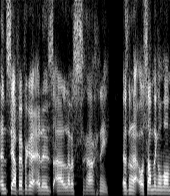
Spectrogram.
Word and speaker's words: Labuschagne: But yeah, he actually pronounces it Labuschagne, which is kind of an interesting one there.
